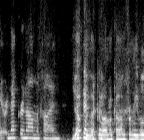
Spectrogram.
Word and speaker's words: Necronomicon: Necronomicon.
